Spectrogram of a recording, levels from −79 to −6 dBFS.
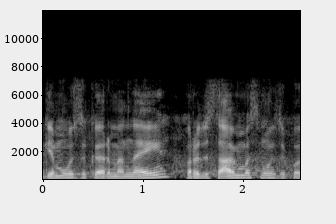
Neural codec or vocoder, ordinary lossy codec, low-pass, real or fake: codec, 16 kHz, 4.8 kbps, FACodec; Opus, 64 kbps; 7.2 kHz; fake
